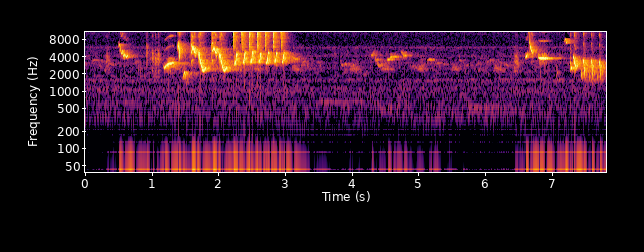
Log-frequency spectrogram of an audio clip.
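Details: Common nightingale singing at dawn in May: a loud phrase of rapid, sharply repeated high notes over a sweeping whistle, a pause, then another bright burst of song begins near the end.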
